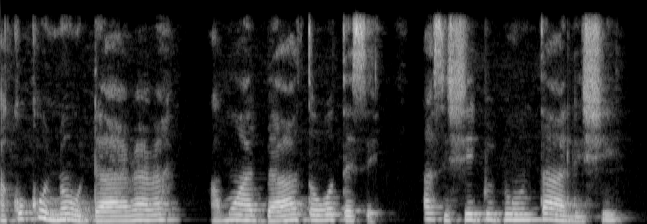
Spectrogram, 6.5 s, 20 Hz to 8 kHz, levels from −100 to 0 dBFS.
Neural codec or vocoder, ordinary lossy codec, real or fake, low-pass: none; none; real; 7.2 kHz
